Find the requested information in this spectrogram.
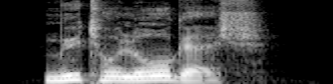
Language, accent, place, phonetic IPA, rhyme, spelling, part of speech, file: German, Germany, Berlin, [mytoˈloːɡɪʃ], -oːɡɪʃ, mythologisch, adjective, De-mythologisch.ogg
- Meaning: mythological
